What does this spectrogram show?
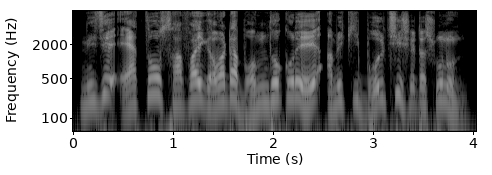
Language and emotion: Bengali, angry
